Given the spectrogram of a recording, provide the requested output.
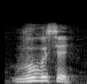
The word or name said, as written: vugse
